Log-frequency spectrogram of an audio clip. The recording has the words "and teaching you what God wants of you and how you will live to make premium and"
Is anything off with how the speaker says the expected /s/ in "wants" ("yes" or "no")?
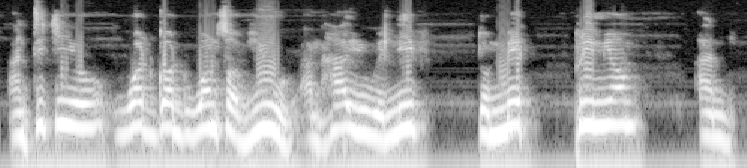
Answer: no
